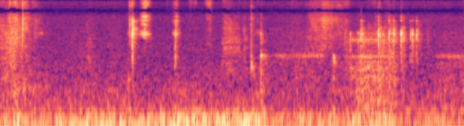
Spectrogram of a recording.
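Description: Near silence: faint scattered small clicks and scrapes from a lure being handled in a metal helping-hands clamp stand with alligator clips, over a low steady hum.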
